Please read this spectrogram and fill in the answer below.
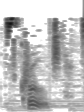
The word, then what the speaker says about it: Scrooge: 但是呢，斯克鲁奇这个名字 S-C-R-O-O-G-E 这个词啊，它就是一个表示吝啬鬼的意思啊，读成 Scrooge OK S-C-R-O-O-G-E Scrooge 就是名词吝啬鬼，或者叫做守财奴的意思。 OK，我们来看一个例句。 If you call someone a Scrooge, you disapprove them because they are very mean and hate spending money.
